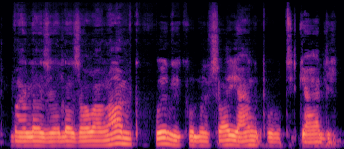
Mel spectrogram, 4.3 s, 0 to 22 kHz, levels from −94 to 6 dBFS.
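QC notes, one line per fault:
No faults heard on this speech clip.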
